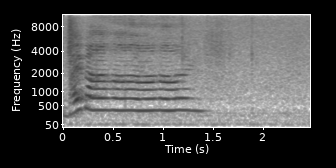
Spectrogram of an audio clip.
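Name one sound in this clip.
A young woman calls out a long, drawn-out cheerful note close by.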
